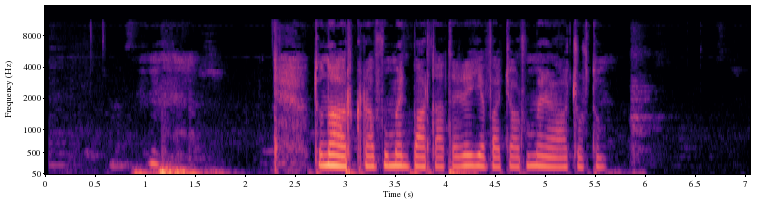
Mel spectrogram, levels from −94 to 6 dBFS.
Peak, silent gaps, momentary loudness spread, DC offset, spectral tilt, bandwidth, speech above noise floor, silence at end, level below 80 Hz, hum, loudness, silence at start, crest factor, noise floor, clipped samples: -6 dBFS; none; 21 LU; under 0.1%; -7 dB/octave; 11.5 kHz; 52 dB; 1.1 s; -36 dBFS; none; -24 LUFS; 0.9 s; 20 dB; -75 dBFS; under 0.1%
